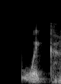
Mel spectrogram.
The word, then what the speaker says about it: Weka: Hueca, ¿cómo es? ¿Cómo se escribe? – Eh, W-E-K-A. – Hueca.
